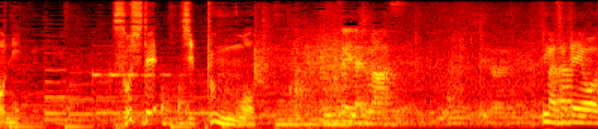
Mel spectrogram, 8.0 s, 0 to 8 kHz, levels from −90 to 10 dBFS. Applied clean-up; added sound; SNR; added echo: none; none; none; none.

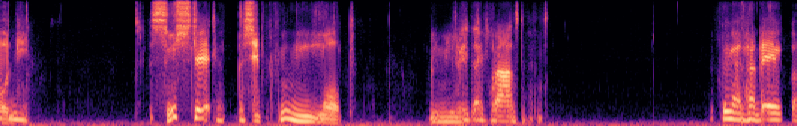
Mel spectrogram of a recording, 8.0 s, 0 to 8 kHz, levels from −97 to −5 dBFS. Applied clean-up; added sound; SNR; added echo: neural diffusion model UNIVERSE++.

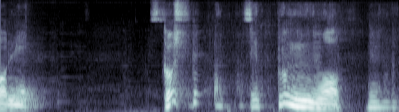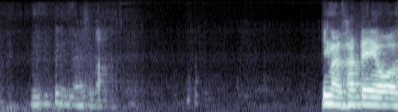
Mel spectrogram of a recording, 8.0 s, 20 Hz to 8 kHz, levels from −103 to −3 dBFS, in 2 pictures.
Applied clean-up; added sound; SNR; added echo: neural mask model DeepFilterNet 3.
